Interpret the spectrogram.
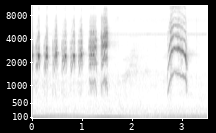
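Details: Greater green leafbird song used as a lure, in the lively ngekek jamtrok style with kingfisher-like tengkek buto phrases mixed in: a quick series of seven chirpy notes, a pause, then one loud arched, harmonic-rich whistle.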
